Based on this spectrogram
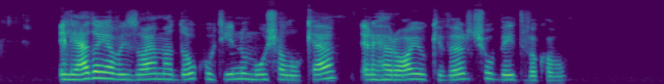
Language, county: Lithuanian, Telšiai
